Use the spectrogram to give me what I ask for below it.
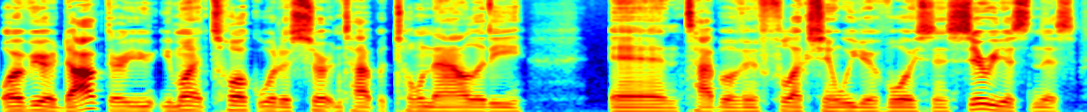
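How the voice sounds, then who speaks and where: Stressing key words emphatically, the New York podcast host delivers his solo motivational talk casually, often asking "right?" or "you know what I mean?" His voice is fairly low with little pitch movement and a clean tone, at normal speed, in clean studio sound without echo.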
